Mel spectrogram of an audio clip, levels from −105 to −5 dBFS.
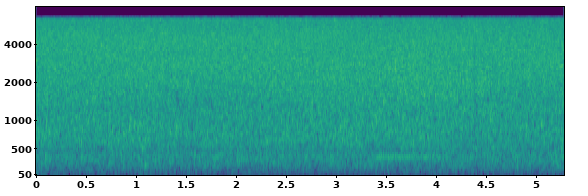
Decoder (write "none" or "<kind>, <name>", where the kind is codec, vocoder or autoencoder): none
